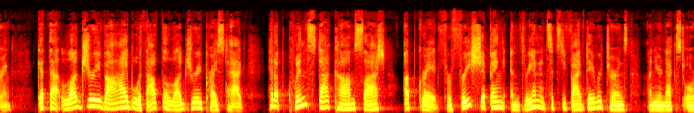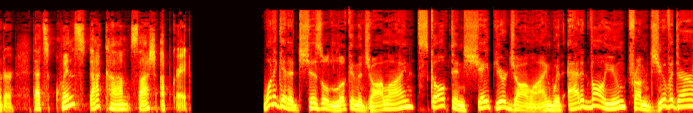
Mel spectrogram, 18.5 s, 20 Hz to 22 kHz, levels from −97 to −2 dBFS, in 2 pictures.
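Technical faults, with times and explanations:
No technical faults can be heard anywhere in the recording, and the signal keeps a steady, intact level with no breaks or disturbances.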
